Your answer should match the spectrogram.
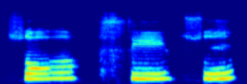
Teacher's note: Hurufnya akhir ujung lidah diletakkan pada dinding bagian dalam gigi seri bawah sehingga suara keluar melalui cerah antara gigi seri atas dan bawah. pangkal lidah terangkat dan tanpa membulatkan bibir · Jadinya untuk short ini kan termasuk huruf sofir. Ee makanya dia terjadi sofir atau desis itu karena ada celah di antara gigi seri atas dan bawah ini. Kemudian ee karena pangkal lidah terangkat dan pangkat lidah terangkat itu membuat ee huruf shad nanti dibaca tebal.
